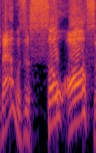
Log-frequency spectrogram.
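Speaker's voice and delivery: sarcastic voice. Showing how not to give criticism: sarcastic tone. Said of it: "don't just be, like, sar-, sarcastic".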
